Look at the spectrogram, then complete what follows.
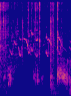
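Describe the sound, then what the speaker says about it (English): Young Kienyeji chicks cheep and peep in quick, overlapping bursts close by, recently separated from their mother in a warm poultry-farm brooding room. "And here you have some chicks."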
